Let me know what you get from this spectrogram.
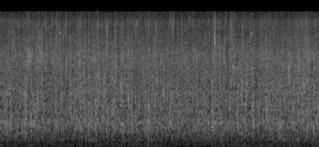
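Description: Steady rain falling on wet ground: an even hiss scattered with many small drop splashes.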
